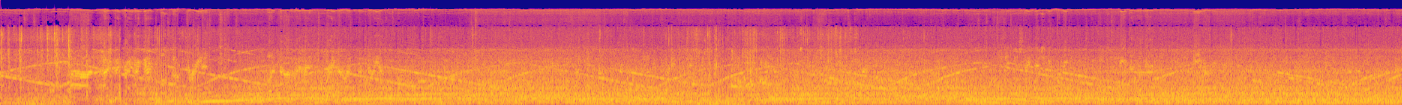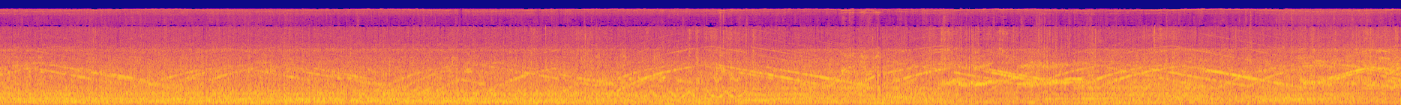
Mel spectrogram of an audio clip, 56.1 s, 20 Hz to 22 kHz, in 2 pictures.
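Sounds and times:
car road and engine noise: 0:00.0 - 0:56.0
police siren wailing: 0:00.0 - 0:56.0.

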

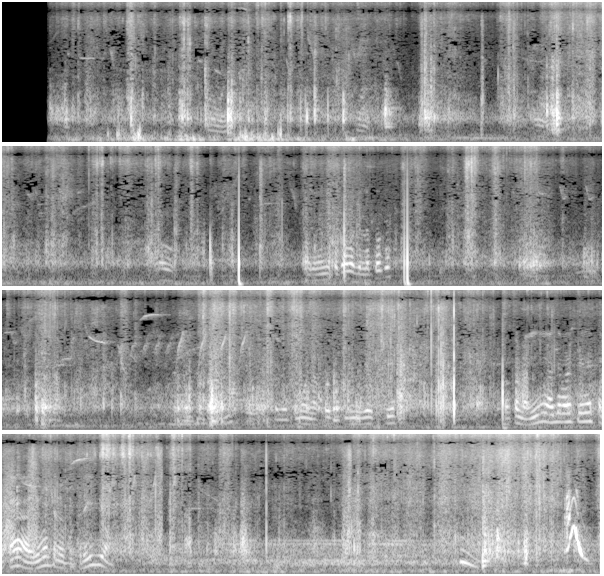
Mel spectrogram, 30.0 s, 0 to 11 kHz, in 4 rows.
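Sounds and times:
footsteps on dry leaves: 0:00.6 - 0:29.9
horse hooves on dry leaves: 0:00.6 - 0:29.9.

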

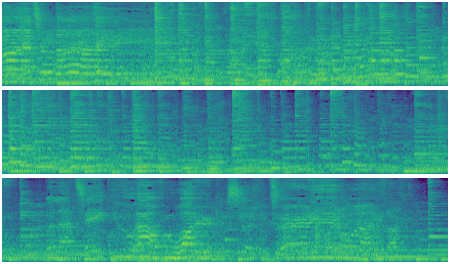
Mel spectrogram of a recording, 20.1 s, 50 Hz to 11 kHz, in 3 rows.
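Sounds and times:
acoustic guitars playing: 0:00.0 - 0:20.0.

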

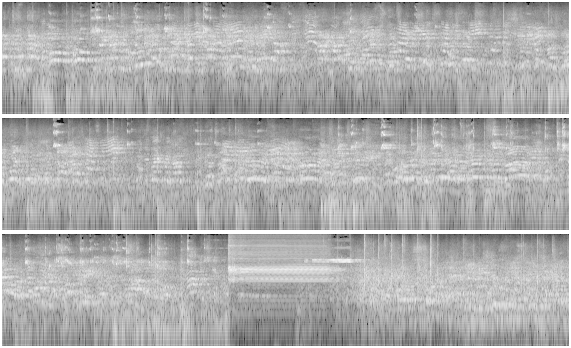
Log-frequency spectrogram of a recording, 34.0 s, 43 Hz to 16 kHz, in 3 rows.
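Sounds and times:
players and crowd calling out: 0:00.0 - 0:30.1
scoreboard horn: 0:27.2 - 0:29.8.

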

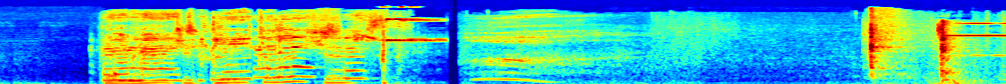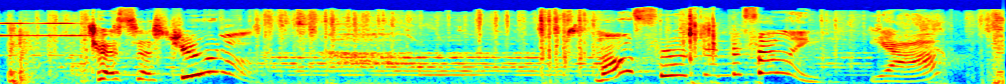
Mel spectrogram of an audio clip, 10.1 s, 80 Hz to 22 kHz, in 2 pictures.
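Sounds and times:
person sighing: 0:02.3 - 0:03.2.

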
